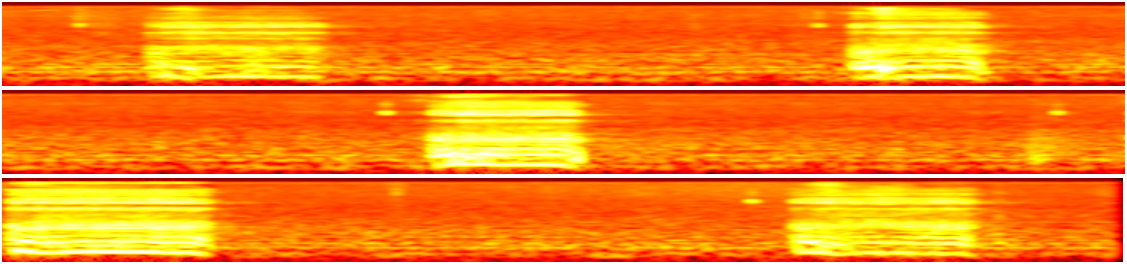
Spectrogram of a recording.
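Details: Westie Sophie asleep and snoring: five evenly spaced grating inhalations, each a short buzzy rasp with layered overtones, arriving about every two and a half seconds against a still indoor background.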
